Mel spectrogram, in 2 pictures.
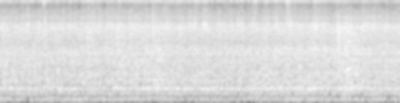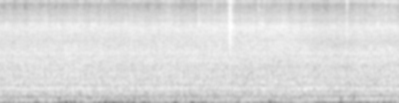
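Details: Steady broadband rumble and hiss, like a passing train or machinery, continues throughout with no meowing or other animal voice.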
